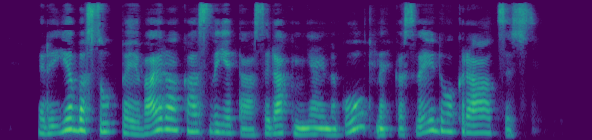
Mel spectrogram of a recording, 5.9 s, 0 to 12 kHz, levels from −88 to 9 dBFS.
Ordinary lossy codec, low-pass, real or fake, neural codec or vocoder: MP3, 64 kbps; 10.8 kHz; fake; codec, 24 kHz, 1.2 kbps, DualCodec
